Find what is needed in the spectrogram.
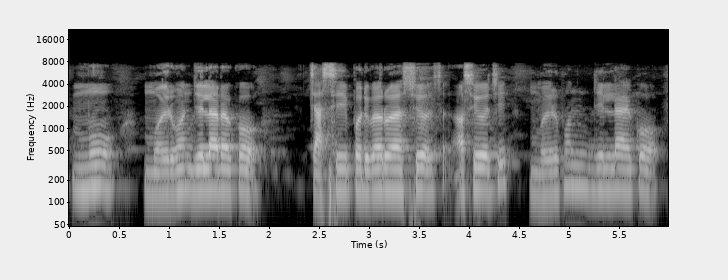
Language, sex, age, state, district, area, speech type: Odia, male, 30-45, Odisha, Mayurbhanj, rural, spontaneous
